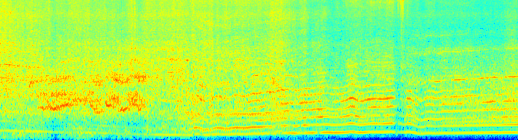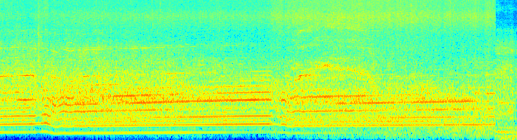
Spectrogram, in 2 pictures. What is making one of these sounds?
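A rally car engine revs hard and shifts gears as the car speeds away.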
